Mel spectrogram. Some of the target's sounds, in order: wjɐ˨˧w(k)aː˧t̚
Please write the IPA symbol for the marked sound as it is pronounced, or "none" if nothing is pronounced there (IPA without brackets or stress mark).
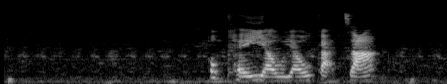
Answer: k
